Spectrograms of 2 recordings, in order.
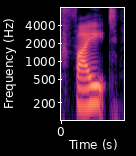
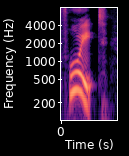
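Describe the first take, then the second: First: The vowel sounds like the modern 'eye'. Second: The vowel sounds like 'oy'.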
